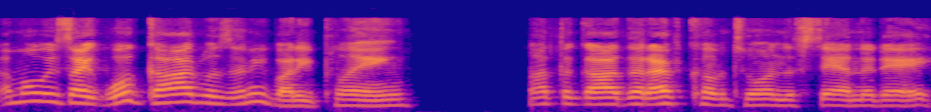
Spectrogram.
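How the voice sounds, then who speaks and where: A woman with a New York accent at a fairly quick pace over a quiet background. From New York City. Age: 60s. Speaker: recovery meeting speaker. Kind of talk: recovery share. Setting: video call. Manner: casual, conversational.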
